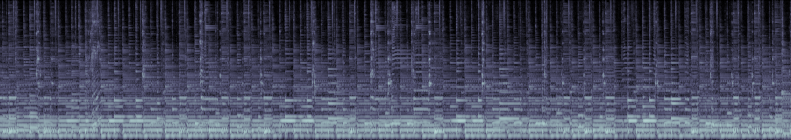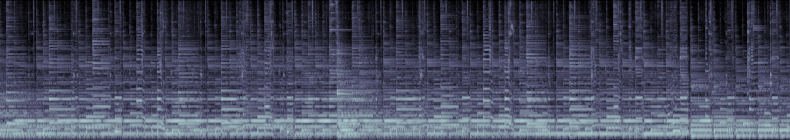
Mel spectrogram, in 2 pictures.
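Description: Steel-string acoustic guitar played fingerstyle in a quick instrumental piece: rapid picked notes over ringing bass notes. The bass line shifts about halfway through and again a few seconds later.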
